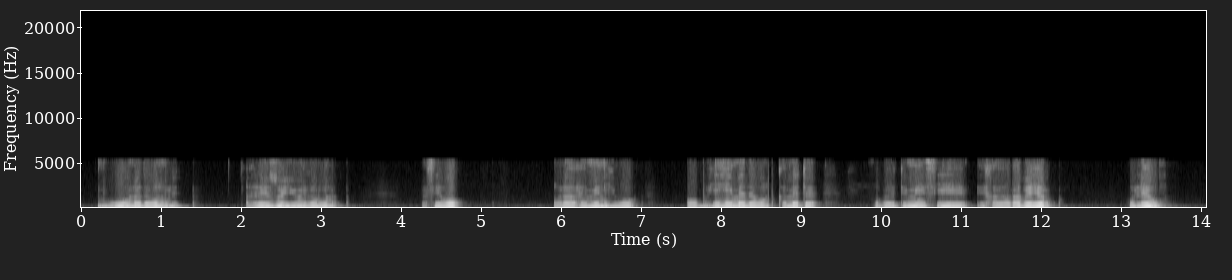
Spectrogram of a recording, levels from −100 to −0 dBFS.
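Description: From the start, the speech carries heavy 4-bit ADPCM compression: each sample is a coarse step from a prediction, so a gritty hiss rides every loud syllable and attacks smear. Nothing survives above 5.3 kHz, which fits a rate near 44 kbps. A spectrogram shows level-tracking noise filling gaps below a hard ceiling.

From 8.59 to 13.68 s, periodic USB or driver dropouts skip roughly 10 ms of audio every 1.01 s, about seven times in all. They are heard as ticks where they fall on speech. The waveform shows evenly spaced splice jumps, and the spectrogram shows thin vertical broadband lines.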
